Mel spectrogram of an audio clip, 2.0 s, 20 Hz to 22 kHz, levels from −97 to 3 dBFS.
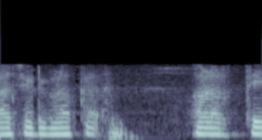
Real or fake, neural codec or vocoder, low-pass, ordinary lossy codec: real; none; 7.2 kHz; AAC, 16 kbps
